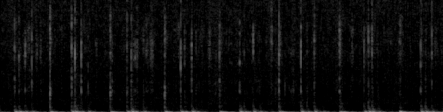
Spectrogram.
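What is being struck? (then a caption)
Wooden chess board. Fingertips of both hands tap rapidly on the surface of a flat wooden chess board with light and dark squares lying on a table. The sound is a quick, irregular patter of soft, dull, low thumps with short clicky tops that die away almost at once.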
